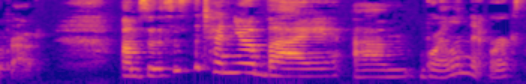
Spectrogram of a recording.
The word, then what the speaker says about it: Tegna: So I made, I believe it is pronounced Tenya. I've heard Tegna, I don't think that's right, Tenya, by Caitlin Hunter, Boylan Knitworks.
